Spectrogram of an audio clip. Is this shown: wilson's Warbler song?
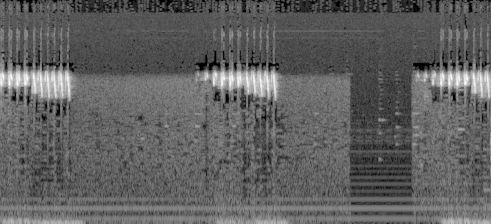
yes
